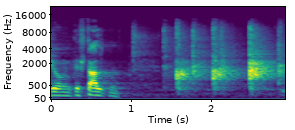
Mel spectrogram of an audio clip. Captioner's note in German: Beifall AfD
